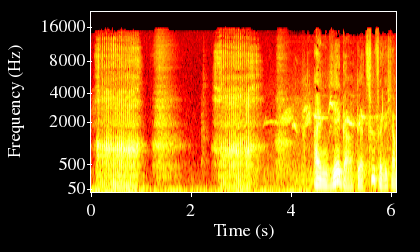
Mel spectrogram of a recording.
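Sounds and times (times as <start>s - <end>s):
loud rasping snoring: 0.0s - 1.2s, 2.4s - 3.6s
speech: 4.4s - 6.0s.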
